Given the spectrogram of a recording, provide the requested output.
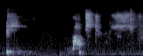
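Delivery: hushed, breathless whisper of lobsters; whispered refrain; spooky whisper. Acted. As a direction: lean in and whisper the warning.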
